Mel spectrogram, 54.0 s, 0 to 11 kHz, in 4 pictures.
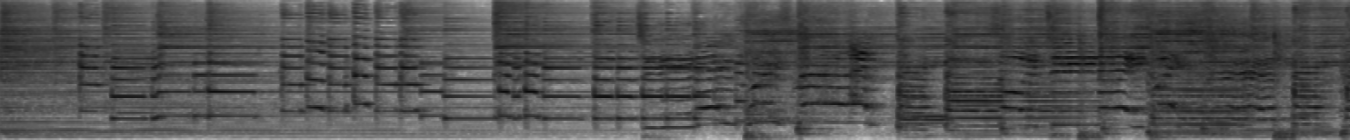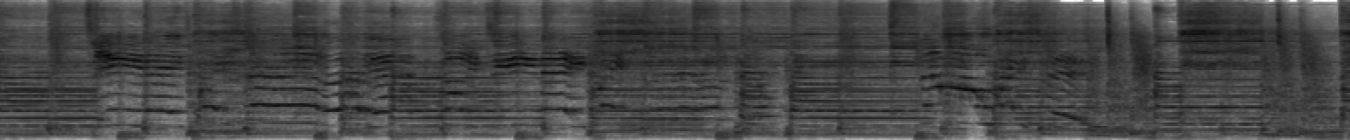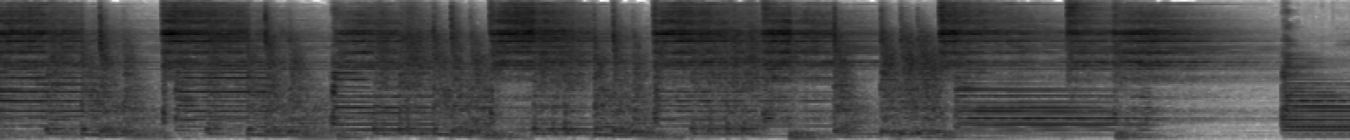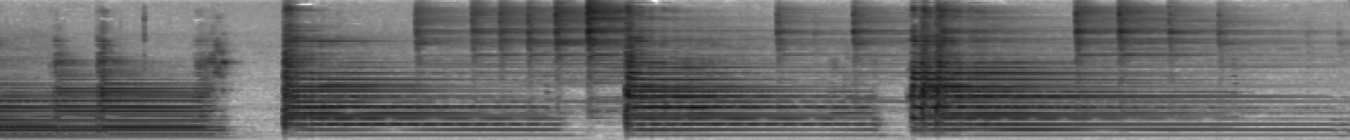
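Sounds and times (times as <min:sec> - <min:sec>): band striking long chords: 0:00.0 - 0:06.3, 0:07.4 - 0:42.8
drum beat: 0:00.0 - 0:53.6
electric guitar: 0:00.0 - 0:54.0.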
